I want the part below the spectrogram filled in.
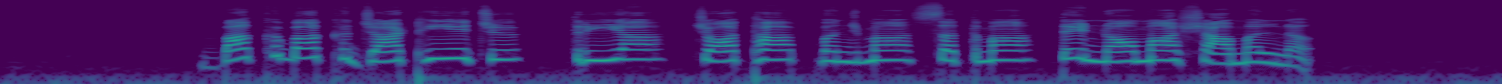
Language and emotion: Dogri, neutral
